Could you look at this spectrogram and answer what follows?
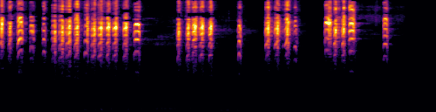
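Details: Singing yuhina, recorded as training material to vary a white-rumped shama's song: quick clusters of sharp, high chattering chirps in short bursts, separated by brief pauses.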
